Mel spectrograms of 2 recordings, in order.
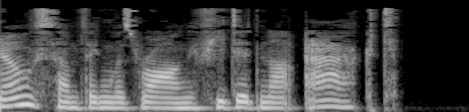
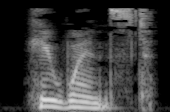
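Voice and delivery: plain reading voice

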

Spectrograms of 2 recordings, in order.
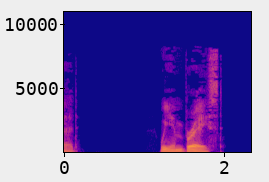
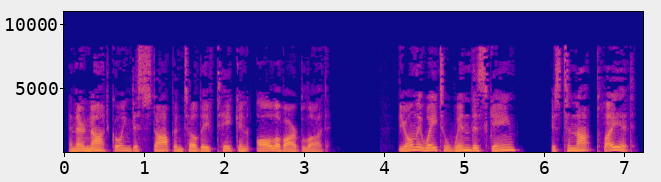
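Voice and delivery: higher and louder, pressing the point hard; impassioned plea; 8 semitones higher, 6 dB louder than usual. Acted. Ian urging Michael to come away, impassioned and loud. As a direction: push harder with every sentence. Ian passionately urges them to leave.

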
